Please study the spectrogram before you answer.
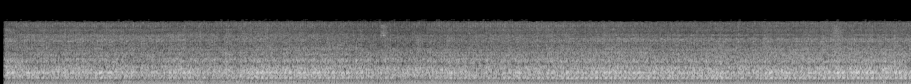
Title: Weird noise from cam belt area - Alfa 166 V6 3.0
